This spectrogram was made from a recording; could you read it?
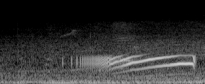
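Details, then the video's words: Adult green pigeon giving one long, clear whistle that starts with a few short pulses and then glides slowly upward and holds, with a steady low hum behind it. "Suara Burung Punai Dewasa"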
